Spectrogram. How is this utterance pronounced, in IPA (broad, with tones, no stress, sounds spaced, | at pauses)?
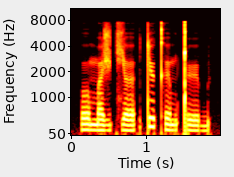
o˩ m ɐ˩ ʒ t͡ɕ ə˩ | t ʏ˥ kʰ ɘ˩ m ǃ ʏ˩ b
